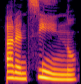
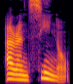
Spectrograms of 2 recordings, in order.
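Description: First: It is said with an Italian accent. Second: It is said with a plain English accent.

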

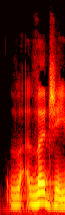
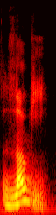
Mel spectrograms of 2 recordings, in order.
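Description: First: It sounds like the ending of biology. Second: It sounds like the name Loki. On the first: The speaker calls it wrong. "I wanted to say logy, ... and if it was biology" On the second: The speaker calls it right. "but it's logy, ... sort of like the Norse god"

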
